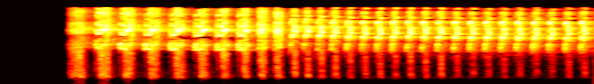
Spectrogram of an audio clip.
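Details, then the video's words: Lovebird delivering the ngekek trill used to lure other birds into song: a loud, continuous rattle of fast pulses that speeds up over four seconds, dense and grating throughout. "Lovebird Gacor Bagus buat pancingan"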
